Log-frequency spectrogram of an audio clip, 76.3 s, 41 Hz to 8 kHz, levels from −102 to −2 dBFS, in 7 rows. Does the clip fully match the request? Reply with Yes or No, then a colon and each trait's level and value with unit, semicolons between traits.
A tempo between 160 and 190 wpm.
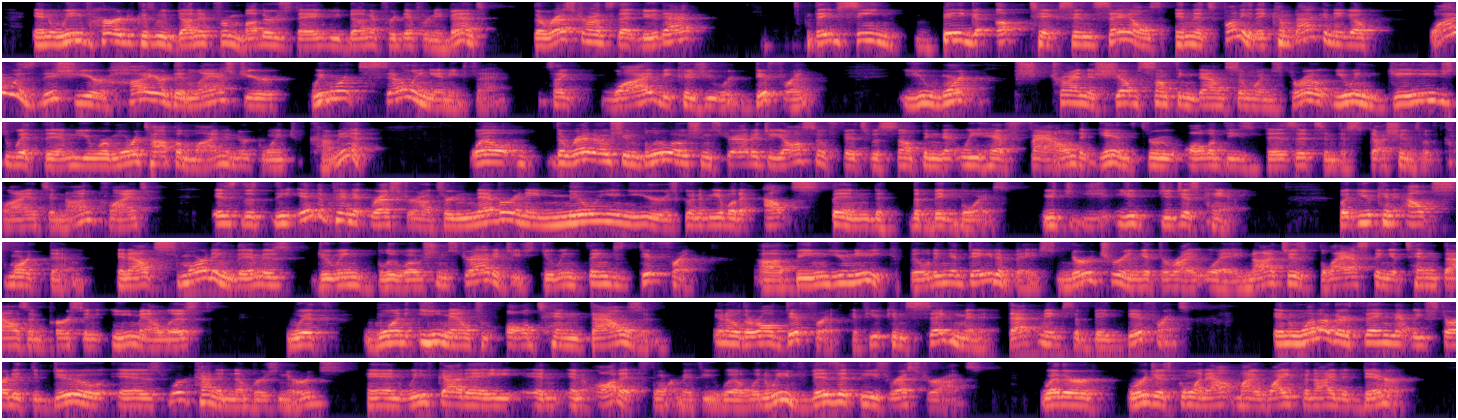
Yes: average, 180 wpm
